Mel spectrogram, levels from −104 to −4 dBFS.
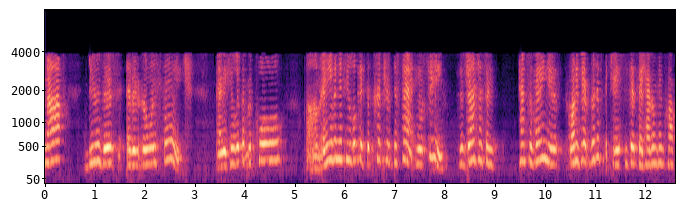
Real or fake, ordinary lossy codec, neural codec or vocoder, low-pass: fake; AAC, 16 kbps; codec, 16 kHz, 1 kbps, FreqCodec, smaller model; 7.2 kHz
